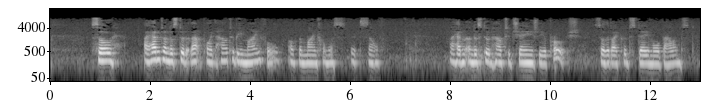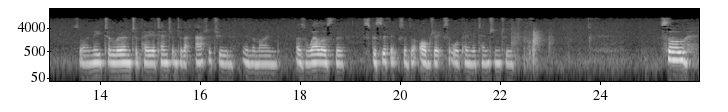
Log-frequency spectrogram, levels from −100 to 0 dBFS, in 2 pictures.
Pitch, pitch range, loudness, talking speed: 200 Hz, 190-215 Hz, -23 LUFS, 135 wpm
